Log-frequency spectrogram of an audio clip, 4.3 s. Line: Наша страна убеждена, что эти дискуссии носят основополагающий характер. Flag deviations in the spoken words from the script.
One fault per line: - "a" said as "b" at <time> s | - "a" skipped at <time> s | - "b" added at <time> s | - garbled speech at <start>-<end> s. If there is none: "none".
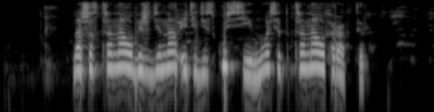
- "что" skipped at 1.8 s
- "основополагающий" said as "страна" at 2.9 s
